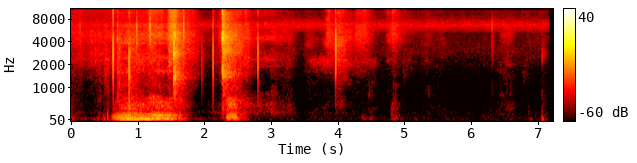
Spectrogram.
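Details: Old Golden Retriever lying on a cool tile floor after a walk, playing tug-of-war over a plush toy with an American Akita puppy: one low rumbling growl lasting about a second, then soft snorts, breathing and toy rustling indoors.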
